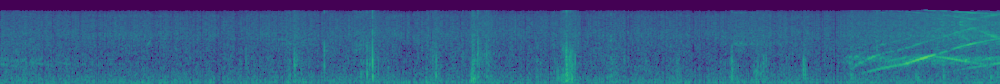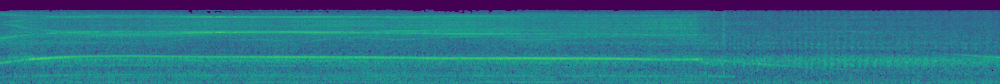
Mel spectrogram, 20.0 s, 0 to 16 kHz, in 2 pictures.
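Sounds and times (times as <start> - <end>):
rc helicopter motor whining: 8.4 - 20.0.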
